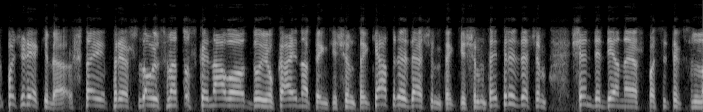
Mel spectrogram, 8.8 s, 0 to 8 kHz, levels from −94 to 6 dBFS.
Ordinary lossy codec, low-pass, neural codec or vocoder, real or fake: MP3, 48 kbps; 7.2 kHz; none; real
